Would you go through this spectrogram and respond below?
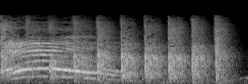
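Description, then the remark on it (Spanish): Steady, rhythmic clapping of about ten claps at a brisk even pace, fairly loud, with a drawn-out vocal cheer gliding downward over the first second before the claps continue alone and fade. “Eso, aplauso.”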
